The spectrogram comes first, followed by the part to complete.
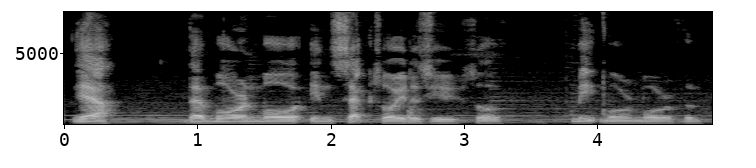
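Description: A man with a fairly low voice co-hosts a casual gaming podcast. He talks conversationally over quiet background music. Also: little pitch movement, moderate pace. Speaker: podcast host. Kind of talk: casual podcast discussion of a video game.

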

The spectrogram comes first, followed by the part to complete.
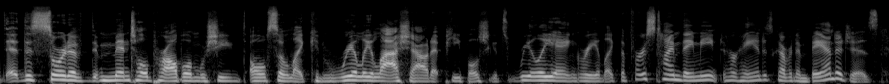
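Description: A woman's voice: low voice, normal speed, few pauses, no echo. Woman chatting casually, close dry sound. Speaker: film podcast co-host. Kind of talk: casual film discussion.

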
